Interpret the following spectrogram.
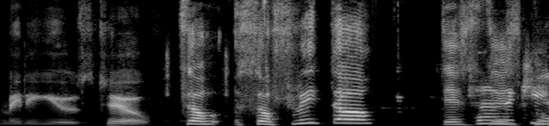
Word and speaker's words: sofrito: But there's another one that she was talking about, and I say it wrong. It's Sofrito. sofrito.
